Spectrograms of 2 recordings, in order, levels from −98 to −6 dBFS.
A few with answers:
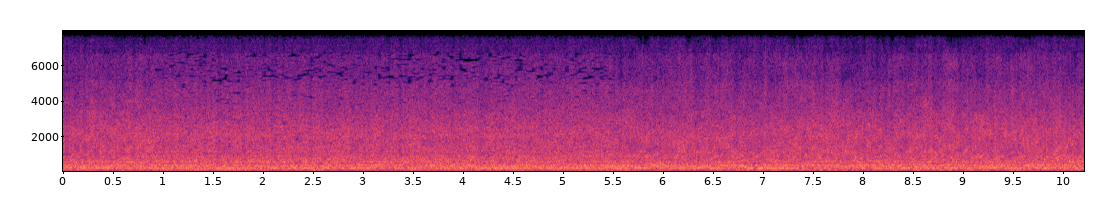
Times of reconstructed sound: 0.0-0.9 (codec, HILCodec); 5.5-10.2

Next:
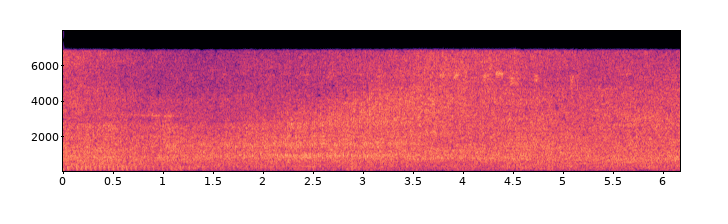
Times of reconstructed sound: none

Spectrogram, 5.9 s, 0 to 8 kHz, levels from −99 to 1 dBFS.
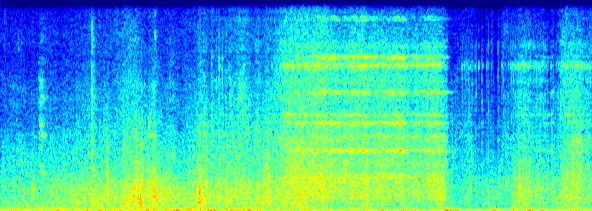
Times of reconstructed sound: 1.9-3.1 (vocoder, Vocos)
